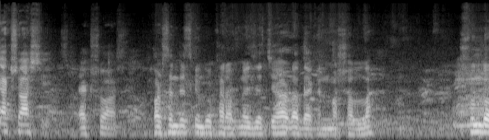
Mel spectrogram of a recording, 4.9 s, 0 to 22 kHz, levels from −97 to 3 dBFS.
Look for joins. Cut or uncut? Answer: cut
